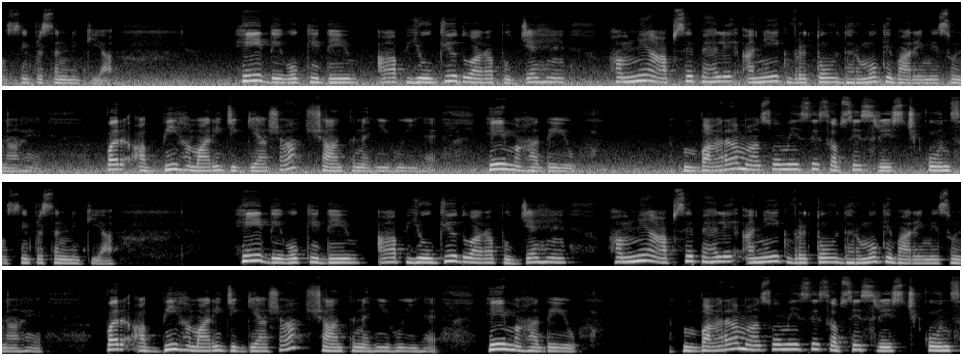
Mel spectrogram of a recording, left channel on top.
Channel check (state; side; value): noise; left; rumble, 10 dB below the sound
